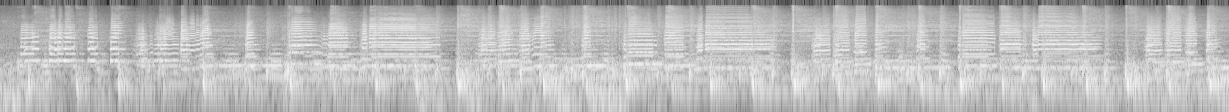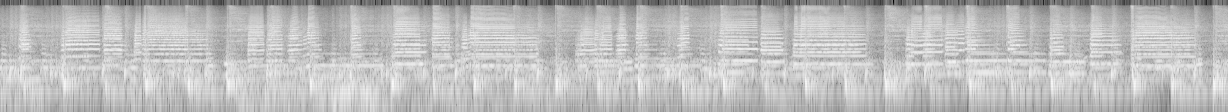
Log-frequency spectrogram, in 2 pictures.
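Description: A brass band strikes up: trumpets, saxophones and tubas play a lively tune over a steady beat.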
